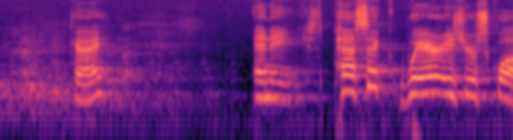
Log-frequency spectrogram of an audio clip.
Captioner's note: audience laughs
